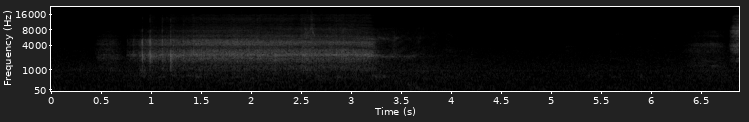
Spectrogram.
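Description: A hissing draw of vapor through an OBS Crius atomizer, one steady inhale lasting about two seconds, close and faint, then quiet with a soft exhale at the end.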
